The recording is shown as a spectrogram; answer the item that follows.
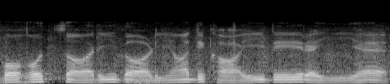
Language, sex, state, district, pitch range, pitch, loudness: Hindi, male, Madhya Pradesh, Katni, 100-115 Hz, 105 Hz, -17 LUFS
